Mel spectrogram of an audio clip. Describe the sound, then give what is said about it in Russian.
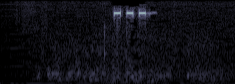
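Three quick, high-pitched electronic beeps in a row sound as the voicemail signal after a recorded phone message. They stand out sharply over a faint, low background hiss. “Пожалуйста, попробуйте перезвонить позднее, или оставьте сообщение после звукового сигнала.”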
